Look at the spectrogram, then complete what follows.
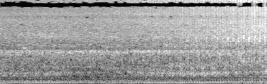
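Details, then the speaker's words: Toyota Fortuner after electrical repair: now starts, steady even low rumble, smooth idle with no knocks or misses; noise traced to loose intake manifold hose/bolt being tightened. "Andar na siya mga boss. Ano mo yung intake manifold? Ibalik mo. Kaya pala maingay eh."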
